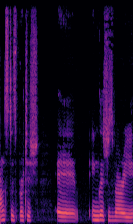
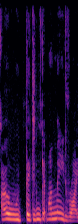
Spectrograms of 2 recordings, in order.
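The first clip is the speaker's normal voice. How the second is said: slightly agitated, faintly irritated, much louder; 4 semitones higher, 10 dB louder than usual. Demonstrating how one accent always sounds, slightly agitated. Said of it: "you always sound like you're just slightly agitated".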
